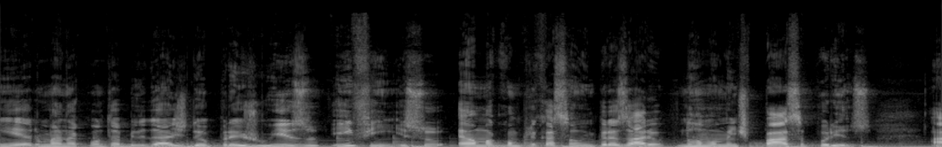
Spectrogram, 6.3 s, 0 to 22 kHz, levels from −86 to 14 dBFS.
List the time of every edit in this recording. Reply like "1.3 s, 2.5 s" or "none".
2.2 s, 4.5 s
